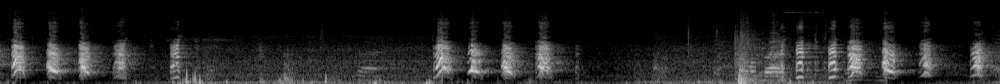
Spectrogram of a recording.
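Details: Wolfie, a young white wolfdog tied to a post outdoors in England and worked up about it, gives bursts of quick high yelps in runs of five or six, interrupted by a man talking and shuffling sounds.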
